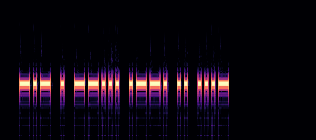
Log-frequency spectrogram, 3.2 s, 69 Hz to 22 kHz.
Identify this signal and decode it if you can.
Morse code, heard as a keyed tone, about 36 wpm, 700 Hz. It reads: KE7PIV
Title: USA Call Signs - 6 Characters - Repeated 3x - 35wpm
